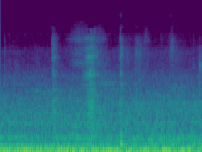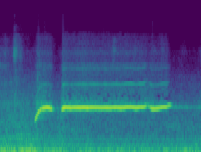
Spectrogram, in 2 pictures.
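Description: A person imitates a train whistle, a single sustained whistle rising quickly, then holding a steady pitch for about two seconds over a low rumbling background.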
